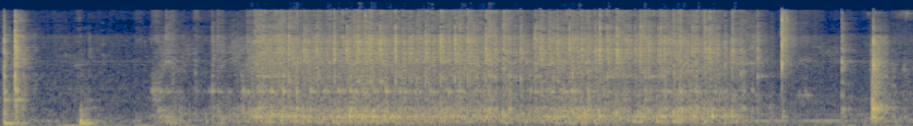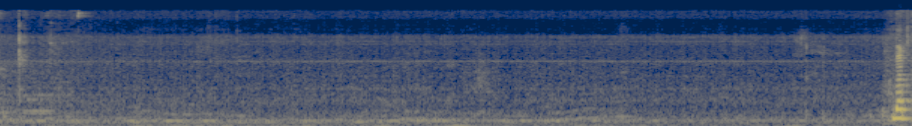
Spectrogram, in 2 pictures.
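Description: A sewing machine whose needle fails to form stitches runs in a loud continuous whir for about four seconds, then stops with a few clicks and knocks before faint background noise takes over. No one speaks.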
